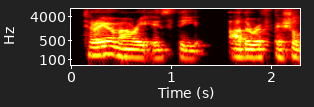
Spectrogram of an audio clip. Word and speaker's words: te reo: Te reo Maori. It's Tereo. Tereo. Roll on the R.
